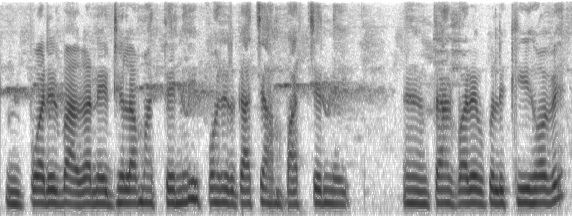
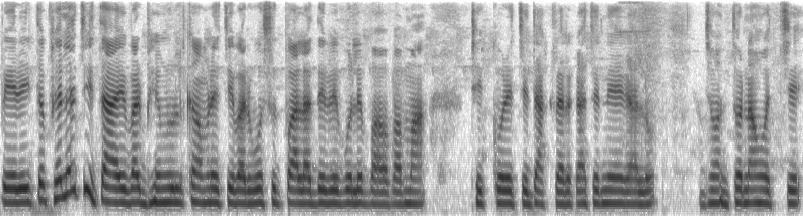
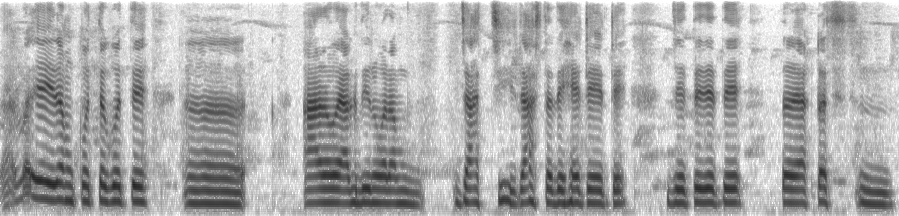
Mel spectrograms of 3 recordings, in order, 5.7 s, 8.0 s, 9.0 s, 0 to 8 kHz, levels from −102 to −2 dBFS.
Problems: none marked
